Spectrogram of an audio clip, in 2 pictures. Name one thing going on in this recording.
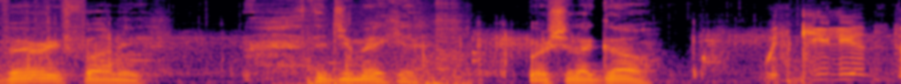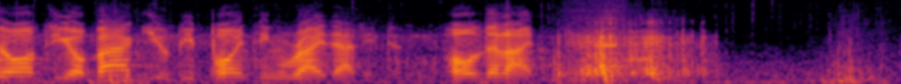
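Men talk calmly through a crackly walkie-talkie.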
